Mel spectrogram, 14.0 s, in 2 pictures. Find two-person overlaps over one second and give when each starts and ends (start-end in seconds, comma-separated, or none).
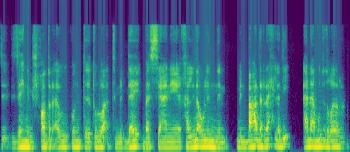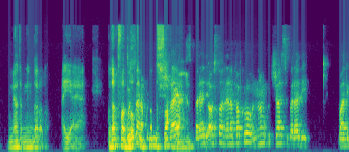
9.5-10.9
